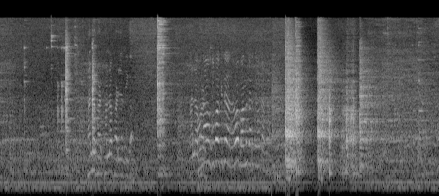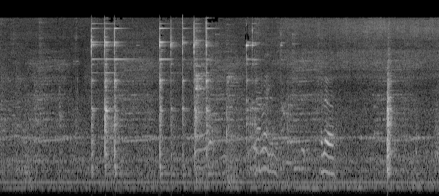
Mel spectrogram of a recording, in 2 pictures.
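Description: Steel bars clank and scrape against a metal plate.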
